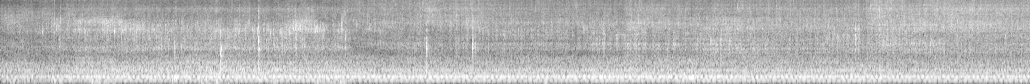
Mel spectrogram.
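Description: Food fries in a pan with a steady, close sizzle and scattered small clicks throughout, with no one talking.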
